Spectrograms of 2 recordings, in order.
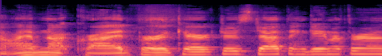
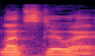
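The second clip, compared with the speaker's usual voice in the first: ordinary delivery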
